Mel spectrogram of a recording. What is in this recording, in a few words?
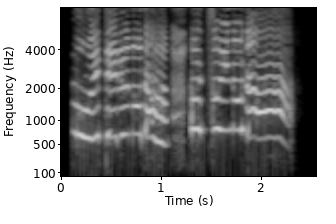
Speech Alarms Fire Alarm; Yukikaze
